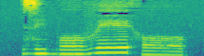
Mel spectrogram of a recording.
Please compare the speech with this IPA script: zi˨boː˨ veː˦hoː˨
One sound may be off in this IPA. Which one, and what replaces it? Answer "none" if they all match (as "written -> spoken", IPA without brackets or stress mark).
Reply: none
